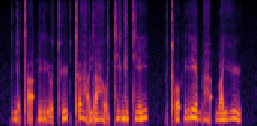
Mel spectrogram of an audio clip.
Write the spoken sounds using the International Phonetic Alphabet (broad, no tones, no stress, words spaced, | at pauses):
ɡɛ̰tʼa̰ʔ rʲo̰ tʼyʔ tʼəɦa̰jɾaɦo̰ tʲə ɡitʲɛj | tʼoʔrʲɛ bʱa̰ʔbajɦy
